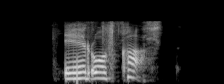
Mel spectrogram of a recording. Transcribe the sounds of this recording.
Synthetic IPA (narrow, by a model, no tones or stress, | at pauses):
ɛɾɔð̥kʰaɬt̪̚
